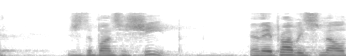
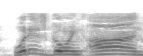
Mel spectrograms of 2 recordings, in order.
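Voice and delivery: mock panic; 5 semitones higher, 6 dB louder than usual. Terrified shepherds voiced.

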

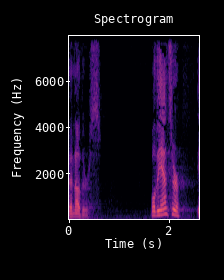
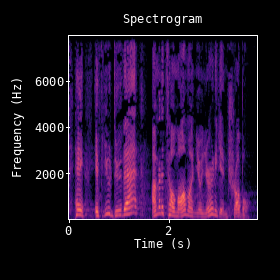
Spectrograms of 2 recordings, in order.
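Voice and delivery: loud, fast taunting sibling; tattling kid; 4 semitones higher, 5 dB louder, faster than usual. Retold or imitated. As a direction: threaten to tell mom like a bratty kid. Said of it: "that sibling rivalry".

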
